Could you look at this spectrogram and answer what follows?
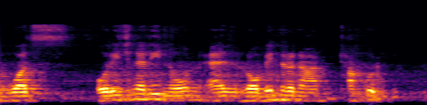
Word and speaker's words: Thakur: Rabindranath Tagore was originally known as Rabindranath Thakur. The British people could not pronounce Thakur word properly, so they mispronounced Thakur as Tagore, and from those days it became Tagore.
